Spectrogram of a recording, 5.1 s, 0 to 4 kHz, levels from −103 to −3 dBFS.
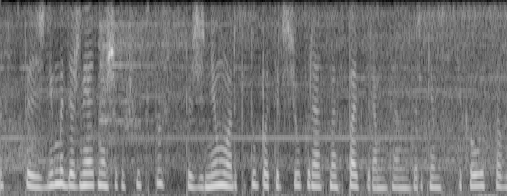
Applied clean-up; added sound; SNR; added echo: none; Engine + Hi-hat; 15 dB; none.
